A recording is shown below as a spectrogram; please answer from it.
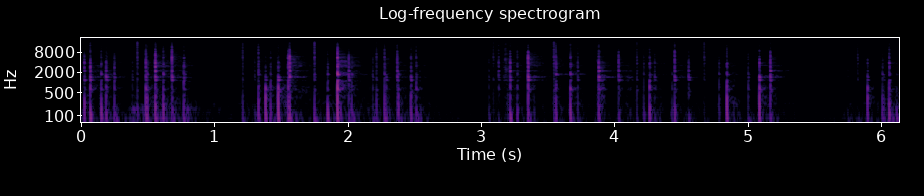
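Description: Long white nails tap and scratch the grained surface and edge of a carved wooden heart, seen edge-on. Quick, dry, bright clicks come in rapid bursts separated by short pauses, each tap dying almost instantly with little low end.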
